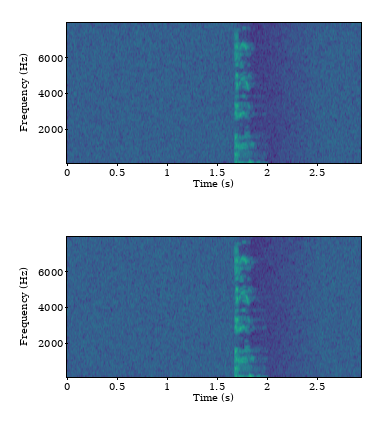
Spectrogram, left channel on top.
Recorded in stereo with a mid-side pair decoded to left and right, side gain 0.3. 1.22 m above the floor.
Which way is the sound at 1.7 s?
20° right.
